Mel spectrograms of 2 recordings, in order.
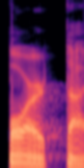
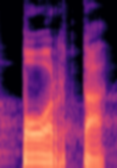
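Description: First: The R is said with the tongue curled back. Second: The R is said plainly, without curling. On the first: "você vai ver que sua língua dá uma enrolada" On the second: "ela não fala porta, né, com esse R"

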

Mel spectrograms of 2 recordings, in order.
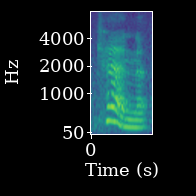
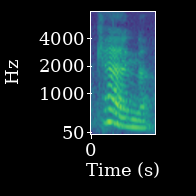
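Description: No difference in how they are said.

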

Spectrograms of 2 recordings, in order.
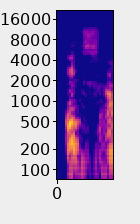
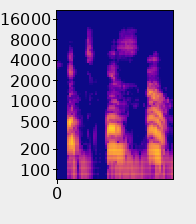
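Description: First: The words are contracted and said quickly. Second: Each word is said separately and clearly. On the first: "when we combine, we pronounce them quickly, crisply" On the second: "So all the three words, they're very clear"

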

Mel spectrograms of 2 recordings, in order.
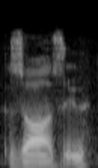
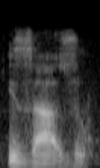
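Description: First: The word starts directly with a z sound. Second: The word starts with a short i vowel. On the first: This is how non-Zulu speakers say it. The speaker calls it wrong. "that's how we people who don't really know how to speak Zulu say it" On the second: This is how Zulu speakers say it. The speaker calls it right. "They say Izazu"

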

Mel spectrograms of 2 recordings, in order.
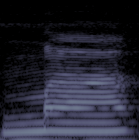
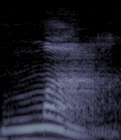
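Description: First: The pitch stays high and level throughout. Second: The pitch falls from high to low. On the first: "the first one starts high and goes high all the way" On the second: "the falling tone, you start fairly high and then go all the way down to 1"

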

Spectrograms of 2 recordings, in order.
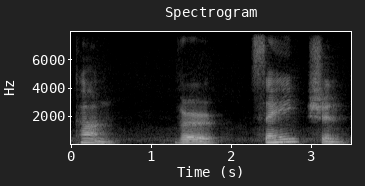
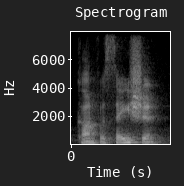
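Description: First: The syllables are said separately with breaks. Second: The syllables flow together as one word. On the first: "Mình đọc thành tách các âm là" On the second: "mình ghép lại thành"

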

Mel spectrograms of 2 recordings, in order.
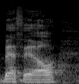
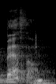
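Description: First: The name gets a fancier, non-American pronunciation. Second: The name gets the plain American pronunciation. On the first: "some have pronounced it Bethel, but I don't want to be fancy like that" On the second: "I'm just going to call it like we call it in America"

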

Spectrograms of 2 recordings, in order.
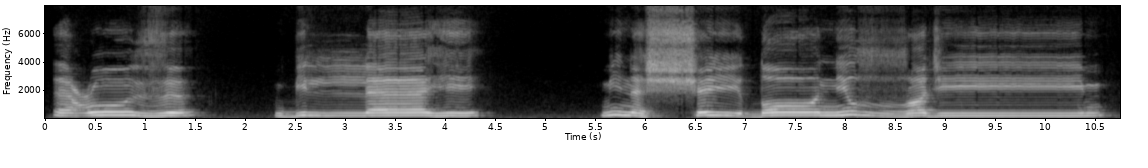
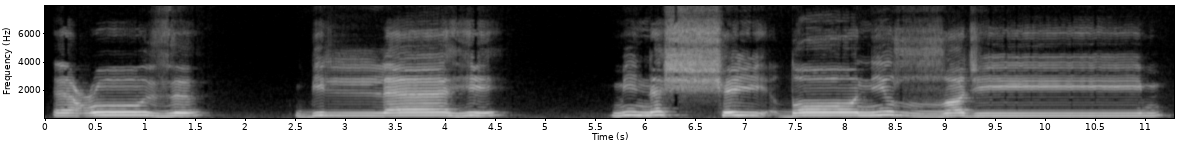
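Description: No difference in how they are said.

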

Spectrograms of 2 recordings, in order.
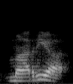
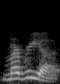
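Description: First: The name is said in its original, native way. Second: The name is said in a flattened, anglicized way. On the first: The name is said as it is supposed to be. The speaker calls it right. "it's supposed to be Maria" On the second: The name is simplified for convenience. The speaker calls it wrong. "water it down and say Maria"

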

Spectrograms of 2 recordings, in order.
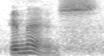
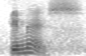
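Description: The two takes are said the same way.

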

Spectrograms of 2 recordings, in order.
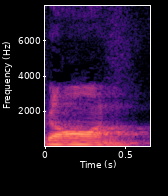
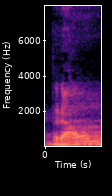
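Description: First: The vowel is a steady open 'aw' sound. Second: The vowel glides like 'ow' in brown. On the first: The speaker calls it right. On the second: The speaker calls it wrong. "ब्राउन नहीं है"

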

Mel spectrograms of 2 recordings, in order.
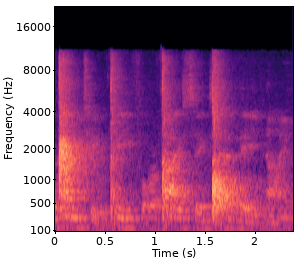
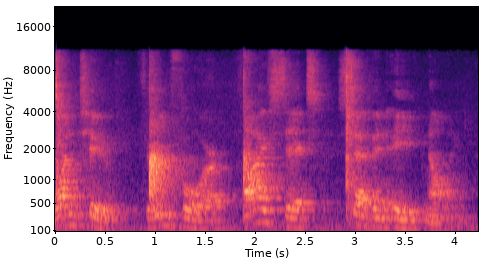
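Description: First: The counting is at a faster pace. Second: The counting is at a slower pace.

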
